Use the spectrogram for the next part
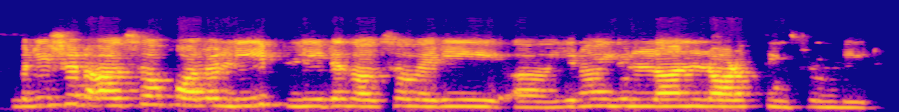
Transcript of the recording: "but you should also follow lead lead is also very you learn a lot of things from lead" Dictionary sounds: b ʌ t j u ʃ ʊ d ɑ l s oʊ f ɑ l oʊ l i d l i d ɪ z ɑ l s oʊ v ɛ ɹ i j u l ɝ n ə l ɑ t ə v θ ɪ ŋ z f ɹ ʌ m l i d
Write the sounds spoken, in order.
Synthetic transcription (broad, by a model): b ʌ t j u ʃ ʊ d ɑ l s oʊ f ɑ l oʊ l i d l i d ɪ z ɑ l s oʊ v ɛ ɹ i j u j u l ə l ɑ t ə v t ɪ ŋ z f ɹ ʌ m l i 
